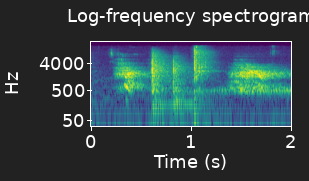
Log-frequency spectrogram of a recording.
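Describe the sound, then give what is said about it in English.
A toy dueling lightsaber clashes, giving a few quick, knocking bursts of crunchy noise followed by a short hissing buzz, all fairly faint. “it's a dueling lightsaber, so you can bang, but it's delayed.”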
